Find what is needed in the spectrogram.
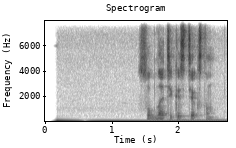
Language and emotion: Russian, neutral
